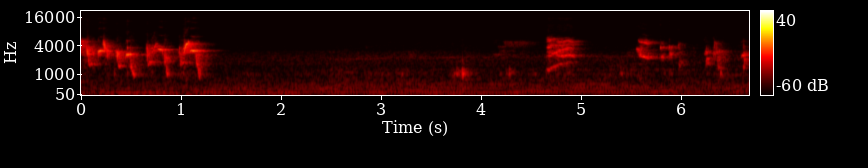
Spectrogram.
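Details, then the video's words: Grey Timbrado canary singing a quick run of bright, sweeping notes for about a second, then falling quiet apart from a few scattered short chirps. "meilleur chant canari timbrado l chant d'un canari timbrado gris"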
